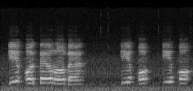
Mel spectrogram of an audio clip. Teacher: semua huruf qalqalah yang sukun, sebelum dia itu huruf baris atas ke, baris bawah ke, baris depan ke, bunyi qalqalahnya hampir kepada bunyi fathah. Hampir kepada berbunyi baris atas.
